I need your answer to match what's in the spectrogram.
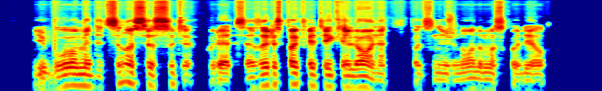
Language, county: Lithuanian, Vilnius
